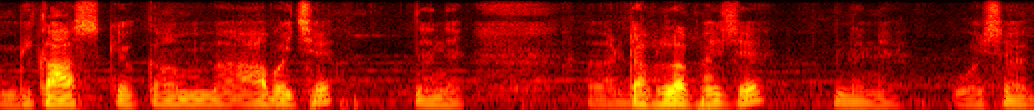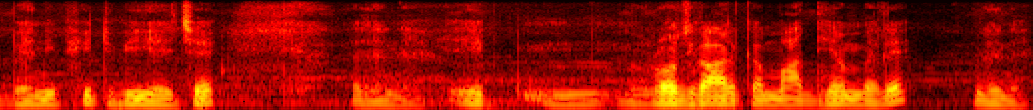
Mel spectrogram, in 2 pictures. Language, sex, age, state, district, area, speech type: Maithili, male, 60+, Bihar, Madhepura, rural, spontaneous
